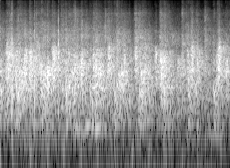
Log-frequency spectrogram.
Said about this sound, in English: So big hand to the audience.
